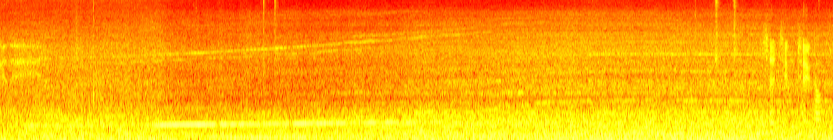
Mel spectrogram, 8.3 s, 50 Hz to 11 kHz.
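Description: Boeing 747-400 jet engines roar steadily during takeoff from runway 17, heard from inside the cockpit as a loud, constant broadband rumble with a faint rising whine.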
